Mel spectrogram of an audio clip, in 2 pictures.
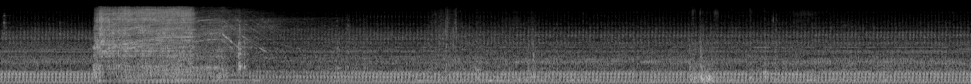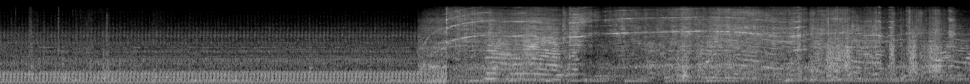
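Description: A circular saw whines as it cuts through wood.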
